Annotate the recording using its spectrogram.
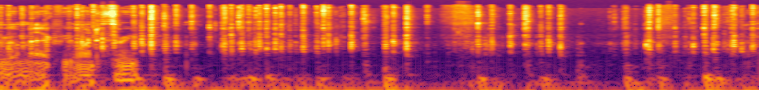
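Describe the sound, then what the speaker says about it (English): Fingers type a password on a computer keyboard, a dense, fast run of close plastic key clicks continuing steadily throughout. "If I can type it right."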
